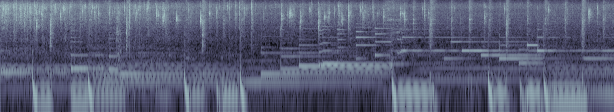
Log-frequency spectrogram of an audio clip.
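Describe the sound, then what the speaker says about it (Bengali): Nigella seeds and fried garlic dropped into hot oil, a loud close crackling sizzle with dense popping spatter throughout, overlaid by low tonal hum and knocks from the cooking area, no speech. "আমার তেল গরম হয়ে গিয়েছে। এইবারে আমি কি করব, আমি এর মধ্যে দিয়ে দেবো হচ্ছে একটু কালো জিরে, আর দিয়ে দেবো হচ্ছে ভেজে করা রসুন।"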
